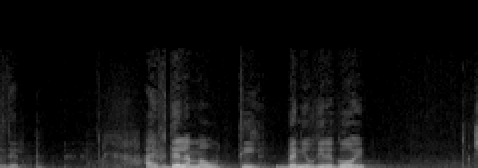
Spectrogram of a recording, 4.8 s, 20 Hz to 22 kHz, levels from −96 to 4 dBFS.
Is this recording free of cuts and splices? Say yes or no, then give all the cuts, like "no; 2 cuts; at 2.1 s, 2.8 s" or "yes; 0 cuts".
yes; 0 cuts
